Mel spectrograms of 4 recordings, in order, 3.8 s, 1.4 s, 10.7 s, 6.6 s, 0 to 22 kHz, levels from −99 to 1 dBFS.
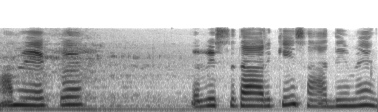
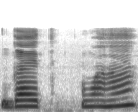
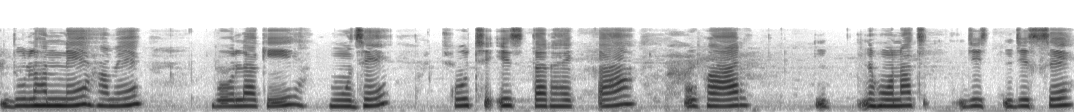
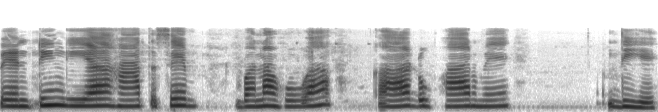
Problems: constant background noise, continuous background conversations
